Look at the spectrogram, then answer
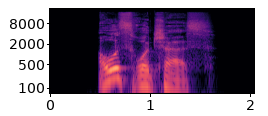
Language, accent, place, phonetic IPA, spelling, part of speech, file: German, Germany, Berlin, [ˈaʊ̯sˌʁʊt͡ʃɐs], Ausrutschers, noun, De-Ausrutschers.ogg
- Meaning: genitive singular of Ausrutscher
